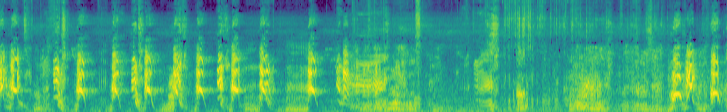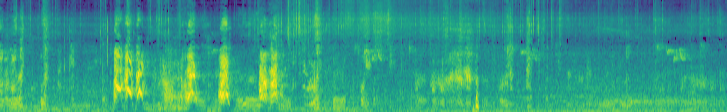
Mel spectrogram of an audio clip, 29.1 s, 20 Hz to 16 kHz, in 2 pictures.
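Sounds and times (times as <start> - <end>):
dogs barking: 0.0 - 7.1, 13.4 - 15.5, 16.8 - 21.0.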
